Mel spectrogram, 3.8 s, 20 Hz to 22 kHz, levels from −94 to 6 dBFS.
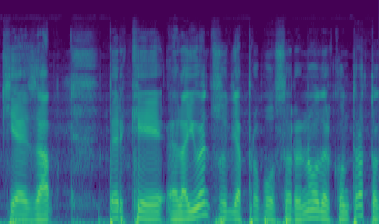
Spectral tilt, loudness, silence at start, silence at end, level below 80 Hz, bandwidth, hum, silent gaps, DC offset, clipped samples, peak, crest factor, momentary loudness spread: -6 dB/octave; -24 LUFS; 0 s; 0 s; -32 dBFS; 13 kHz; none; none; under 0.1%; under 0.1%; -8 dBFS; 16 dB; 6 LU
